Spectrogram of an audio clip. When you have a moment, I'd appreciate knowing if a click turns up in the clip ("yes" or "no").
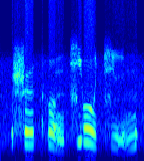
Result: no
